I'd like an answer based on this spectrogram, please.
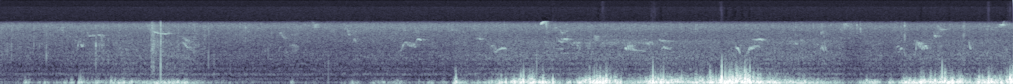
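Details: Many honey bees busily work a white-blossomed tree on a sunny, warm spring day, a loud, deep, steady drone rising and falling as individuals pass close, with faint wind rumble and a few distant chirps.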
